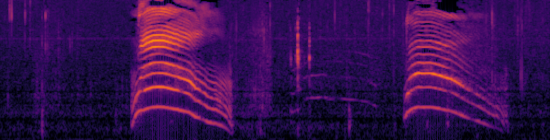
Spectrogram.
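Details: Pair of loud, arched mews from three-week-old Siamese kittens, each about a second long, rising then dropping, spaced roughly three seconds apart, with a faint thin cry between them.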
